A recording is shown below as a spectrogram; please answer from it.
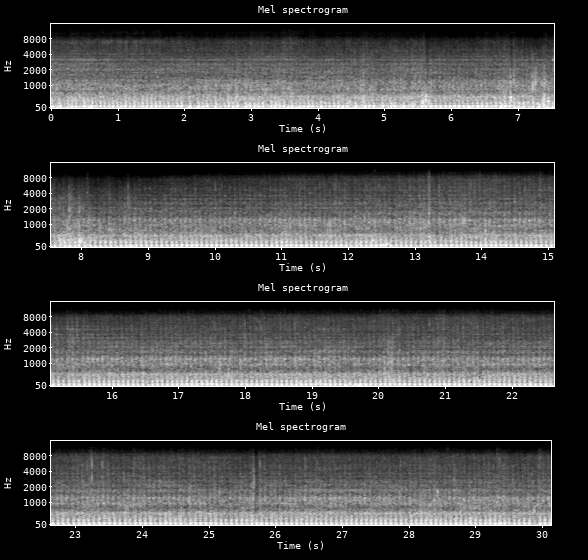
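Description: Off-road vehicle engine running steadily at low, light-load revs on a downhill trail, with a slight change in its note about seven seconds in.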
